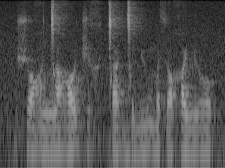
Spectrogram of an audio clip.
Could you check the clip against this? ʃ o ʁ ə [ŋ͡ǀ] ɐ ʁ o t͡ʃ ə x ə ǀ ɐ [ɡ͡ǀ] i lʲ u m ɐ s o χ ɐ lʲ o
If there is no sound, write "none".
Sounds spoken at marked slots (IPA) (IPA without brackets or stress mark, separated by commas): ŋ͡ǀ, ɡ͡ǀ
